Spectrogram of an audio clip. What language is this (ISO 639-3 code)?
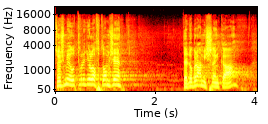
ces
